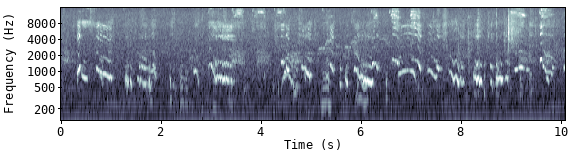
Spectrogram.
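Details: Litter of three-week-old Standard Poodle puppies on their first day outside whimper and squeal continuously, bent rising-falling whines from several pups crowding together, with an even low background hum.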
